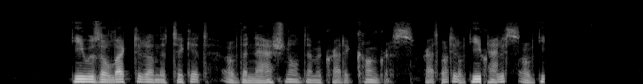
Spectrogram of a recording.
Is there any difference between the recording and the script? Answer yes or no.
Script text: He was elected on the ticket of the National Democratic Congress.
yes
